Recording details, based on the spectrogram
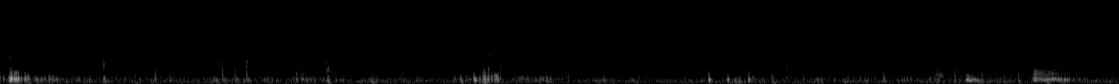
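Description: Quiet gurgles, squeaks and bubbling rumbles that come and go in a still room: stomach growling.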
